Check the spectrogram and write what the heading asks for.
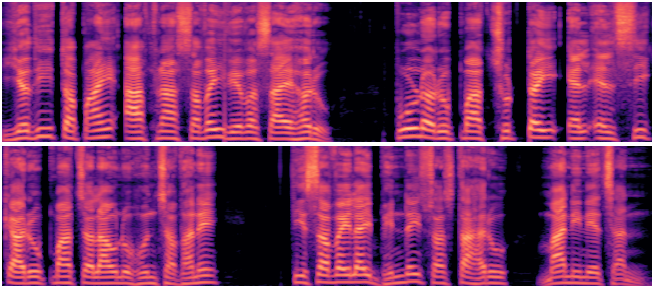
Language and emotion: Nepali, neutral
